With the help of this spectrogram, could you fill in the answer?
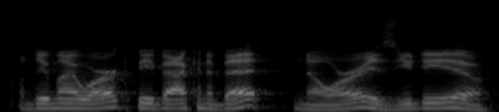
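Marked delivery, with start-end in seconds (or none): none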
